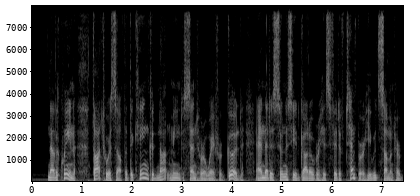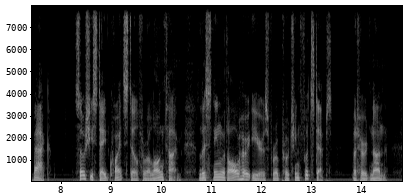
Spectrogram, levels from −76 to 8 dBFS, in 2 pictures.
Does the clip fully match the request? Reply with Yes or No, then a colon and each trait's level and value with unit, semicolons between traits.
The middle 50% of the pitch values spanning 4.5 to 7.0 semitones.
Yes: average, 4.8 semitones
